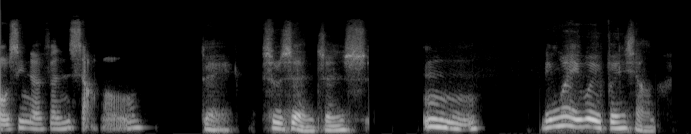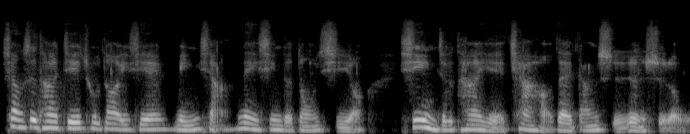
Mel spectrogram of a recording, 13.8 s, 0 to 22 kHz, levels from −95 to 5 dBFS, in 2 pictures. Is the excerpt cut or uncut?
uncut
